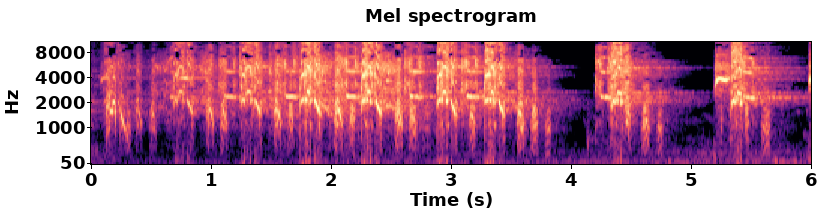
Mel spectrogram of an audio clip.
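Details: Harsh, squawking grey francolin notes tumbling together in an irregular burst, then two separate louder calls after short pauses, in an open outdoor setting.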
